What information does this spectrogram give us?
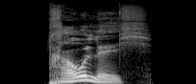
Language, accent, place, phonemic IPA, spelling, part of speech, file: German, Germany, Berlin, /ˈtʁaʊ̯lɪç/, traulich, adjective, De-traulich.ogg
- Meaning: familiar; cosy, homely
